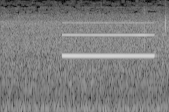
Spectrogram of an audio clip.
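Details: Two-stage scroll gas pack, meter on continuity across the red-wire pressure switch leads: quiet hum, then one steady high-pitched beep about a second long; the switch is closed.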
